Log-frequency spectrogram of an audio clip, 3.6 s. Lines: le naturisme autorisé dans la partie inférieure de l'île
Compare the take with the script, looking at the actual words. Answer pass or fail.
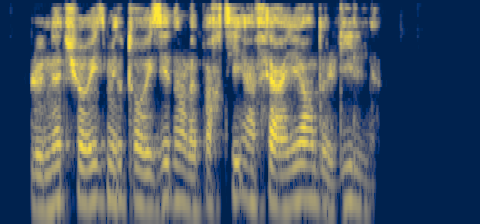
pass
